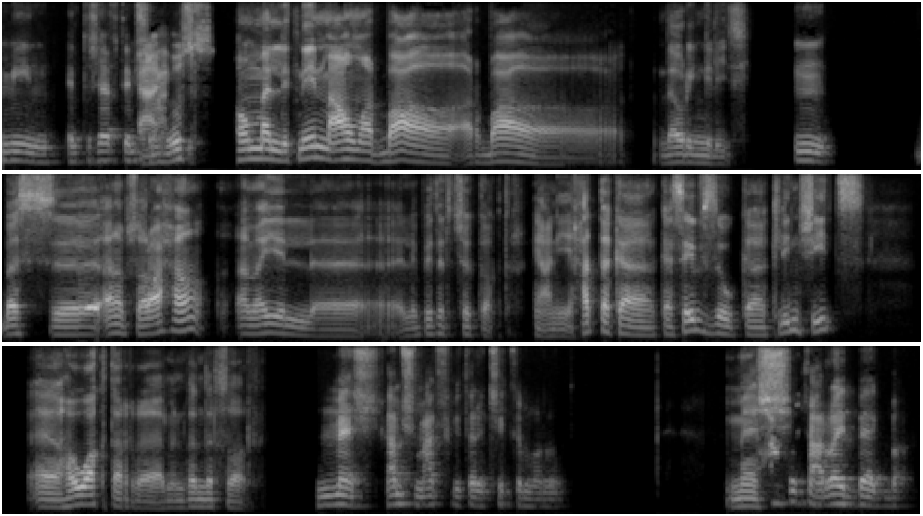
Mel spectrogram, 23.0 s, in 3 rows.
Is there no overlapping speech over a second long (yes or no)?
yes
